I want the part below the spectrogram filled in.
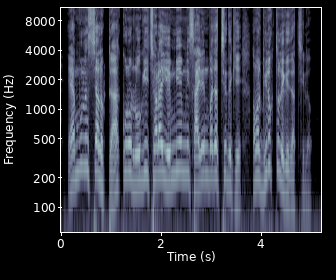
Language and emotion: Bengali, disgusted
